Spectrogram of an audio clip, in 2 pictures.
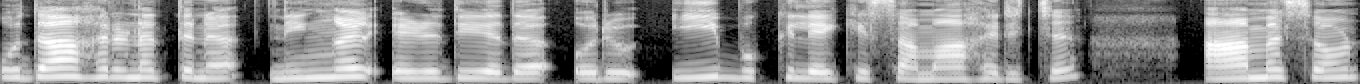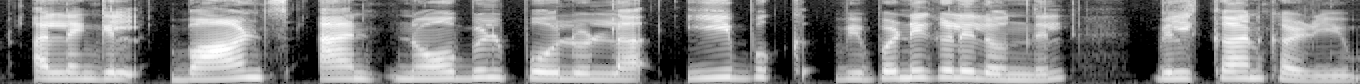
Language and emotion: Malayalam, neutral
